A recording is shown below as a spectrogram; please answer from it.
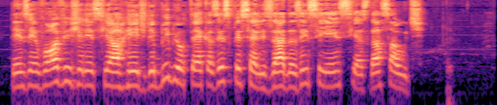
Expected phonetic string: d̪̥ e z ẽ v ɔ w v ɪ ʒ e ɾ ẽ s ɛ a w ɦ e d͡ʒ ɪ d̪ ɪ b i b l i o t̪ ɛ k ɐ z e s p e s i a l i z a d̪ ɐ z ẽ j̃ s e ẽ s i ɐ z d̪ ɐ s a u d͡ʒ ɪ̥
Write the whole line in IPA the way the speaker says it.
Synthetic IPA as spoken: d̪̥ e z ẽ v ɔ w v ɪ ʒ e ɾ ẽ s i a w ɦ e d͡ʒ ɪ d̪ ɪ b i b l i o t̪ ɛ k ɐ z e s p e s i a l i z a d̪ ɐ z ẽ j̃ s i ẽ s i ɐ z d̪ ɐ s a u d͡ʒ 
